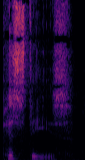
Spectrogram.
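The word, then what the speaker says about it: pistis (πίστις): But the term that's used for believe, the basic or most common Greek word for belief is actually pistis.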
